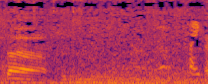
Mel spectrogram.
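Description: A man's voice speaking Thai, clearest in the first half second, over a steady low rumble.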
